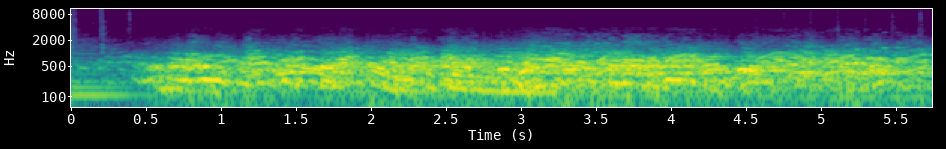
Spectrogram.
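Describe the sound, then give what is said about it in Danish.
A steady murmur of many overlapping voices from an outdoor café serving in Copenhagen fills the scene continuously at moderate volume, with no single voice standing out. “Altså som sagt, det er ikke mere øh, nogen diskussion om udeserveringen skal begrænses i Københavns Kommune.”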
